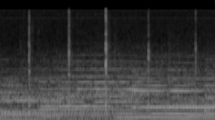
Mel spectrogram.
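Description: Piano playing slow, sustained chords in a song's introduction, with sharp light ticks about twice a second over it.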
